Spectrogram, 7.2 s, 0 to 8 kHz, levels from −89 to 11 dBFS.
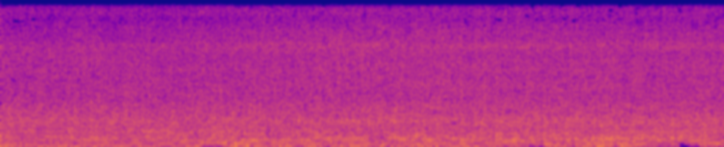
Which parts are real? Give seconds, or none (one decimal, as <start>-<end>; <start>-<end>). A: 0.0-0.4; 4.5-6.4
